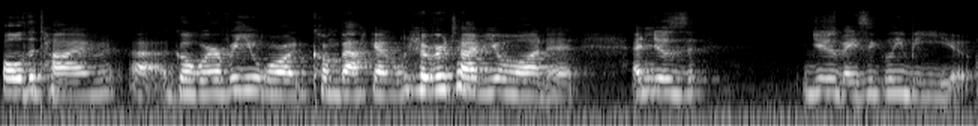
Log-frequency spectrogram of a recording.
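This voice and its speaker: A woman with a Mexican accent at a moderate pace, her intonation monotone and flat, with audible room echo. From Mexico. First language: Spanish. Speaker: international student. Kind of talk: interview. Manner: casual, with many fillers and repetitions.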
